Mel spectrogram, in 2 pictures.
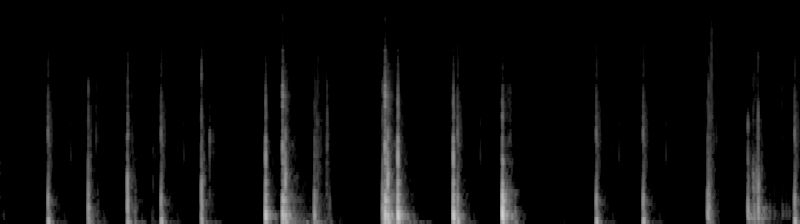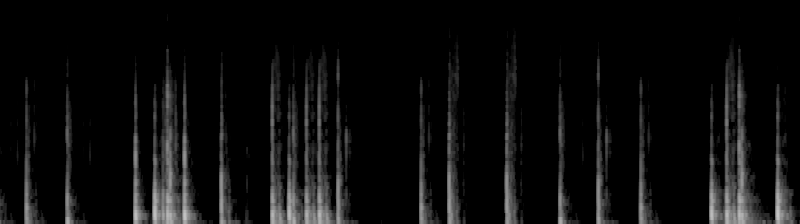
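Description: Wooden blocks thud softly as they are placed one after another.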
